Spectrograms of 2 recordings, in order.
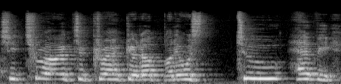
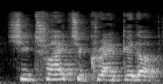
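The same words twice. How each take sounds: First: Higher, strained effort voice; straining. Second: Said in the usual way. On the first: Acted. Wife struggling with the heavy bucket, straining. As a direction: push the words out as if hauling.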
